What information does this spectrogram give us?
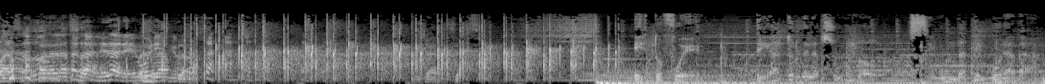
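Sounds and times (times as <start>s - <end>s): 
laughter: 0.0s - 3.7s
speech: 0.1s - 2.7s, 4.2s - 5.2s, 5.8s - 10.4s
applause: 1.4s - 6.2s.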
